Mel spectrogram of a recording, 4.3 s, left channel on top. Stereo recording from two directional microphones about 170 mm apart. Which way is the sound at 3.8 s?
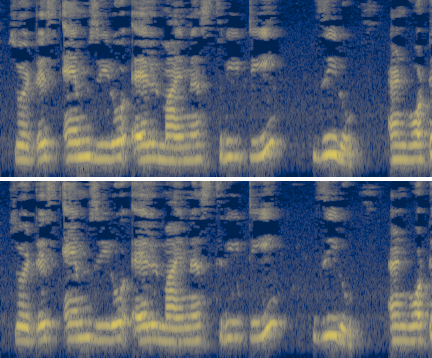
35° left (ahead or behind).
